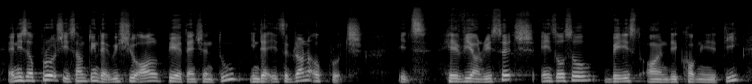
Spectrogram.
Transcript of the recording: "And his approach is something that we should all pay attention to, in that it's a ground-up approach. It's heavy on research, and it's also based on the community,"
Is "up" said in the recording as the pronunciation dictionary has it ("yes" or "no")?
no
